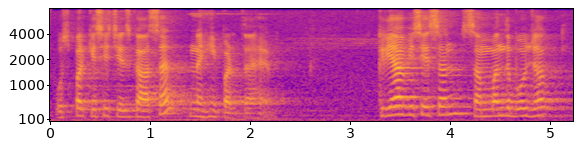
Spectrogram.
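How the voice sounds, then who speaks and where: A male school teacher with a high-pitched voice explains grammar, listing example words one by one at a slow, steady pace. He is recorded in a room with a strong echo and a long reverb tail. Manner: slow, repeats examples one word at a time. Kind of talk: grammar lesson.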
